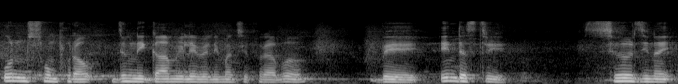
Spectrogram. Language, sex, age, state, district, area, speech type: Bodo, male, 45-60, Assam, Udalguri, urban, spontaneous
